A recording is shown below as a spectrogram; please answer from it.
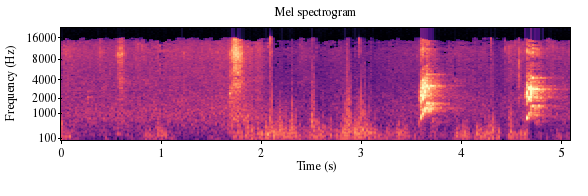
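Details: Dog at serious playtime: two sharp, bright barks about a second apart, following several seconds of low rustling and thumping movement sounds.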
